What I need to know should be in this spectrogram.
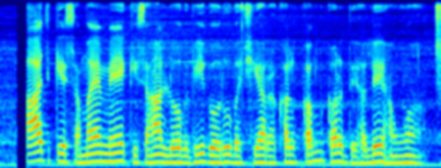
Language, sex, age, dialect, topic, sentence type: Bhojpuri, male, 36-40, Western, agriculture, statement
